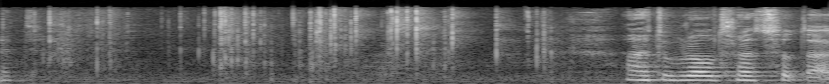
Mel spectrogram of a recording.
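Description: Crinkling of a plastic food wrapper being handled: a quick, irregular run of crackles for about three seconds. A woman's voice comes in briefly near the end.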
